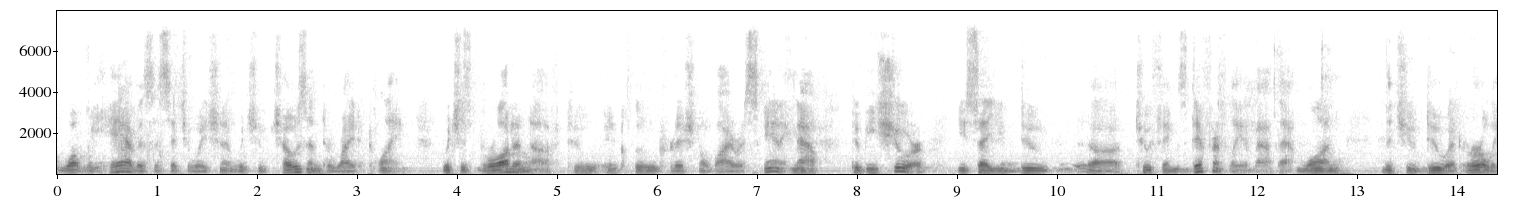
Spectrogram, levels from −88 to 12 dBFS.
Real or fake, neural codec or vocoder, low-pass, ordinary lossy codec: real; none; 7.2 kHz; Opus, 24 kbps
